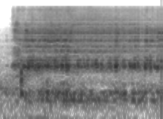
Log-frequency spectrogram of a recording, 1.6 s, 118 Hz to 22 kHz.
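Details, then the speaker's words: F4A232 automatic transmission air test: air applied to the end clutch (4th gear) port gives a steady hiss through the whole burst, showing a leak in the end clutch seal, a leak noted before disassembly. "Okey, apa yang kalau anda boleh dengar itu adalah kebocoran pada bahagian end clutch dia, maksudnya pada bahagian bahagian gear 4 dia ada kebocoran."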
